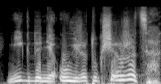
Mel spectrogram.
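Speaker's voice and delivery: high, loud outburst; shouted cry. A narrator's reading. Ikelos swears he will never see the moon, shouting. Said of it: "krzyknął".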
